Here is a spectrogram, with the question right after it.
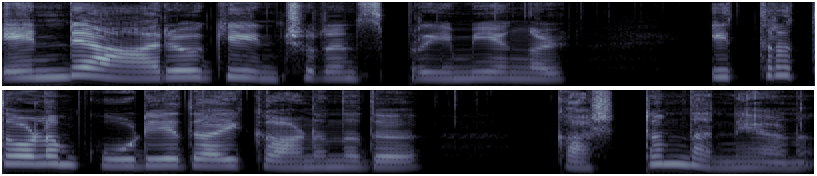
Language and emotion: Malayalam, sad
